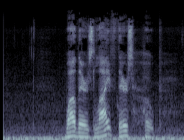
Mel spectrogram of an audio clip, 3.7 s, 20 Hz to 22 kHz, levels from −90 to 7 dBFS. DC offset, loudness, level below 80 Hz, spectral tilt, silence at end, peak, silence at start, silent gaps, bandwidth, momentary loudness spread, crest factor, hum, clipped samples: under 0.1%; -24 LUFS; -34 dBFS; -4 dB/octave; 0 s; -8 dBFS; 0.05 s; none; 15 kHz; 16 LU; 18 dB; none; under 0.1%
